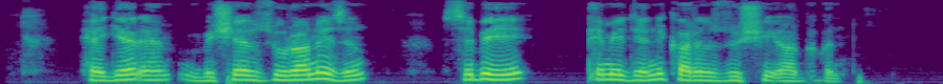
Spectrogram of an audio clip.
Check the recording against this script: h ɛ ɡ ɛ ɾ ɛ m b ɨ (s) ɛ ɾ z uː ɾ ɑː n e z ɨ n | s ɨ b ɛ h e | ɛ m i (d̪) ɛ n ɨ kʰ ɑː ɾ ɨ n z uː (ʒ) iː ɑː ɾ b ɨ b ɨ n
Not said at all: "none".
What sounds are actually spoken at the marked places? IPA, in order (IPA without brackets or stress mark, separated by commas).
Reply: ʃ, d̪, ʃ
